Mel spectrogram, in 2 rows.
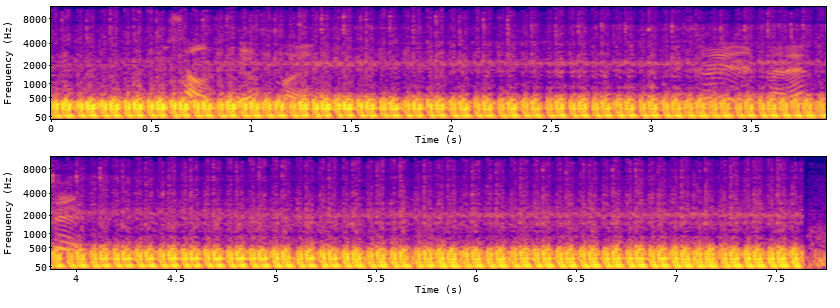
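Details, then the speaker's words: BMW S1000RR inline-four replacement engine, first start after install with an engine-fault code; lumpy, uneven beat over a steady drone like a cylinder dropping out. Owner suspects a coil still out; misfire, cause unconfirmed. "right, we're having to test it real quick because, you guys didn't hear how it sounded before with the scratched head, but it sounds about the same. It's like, to me, it sounds more like a coil still out."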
